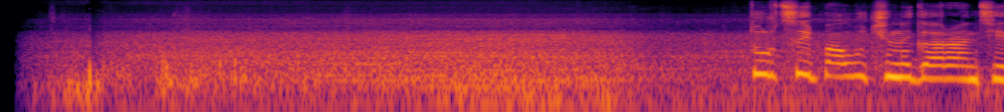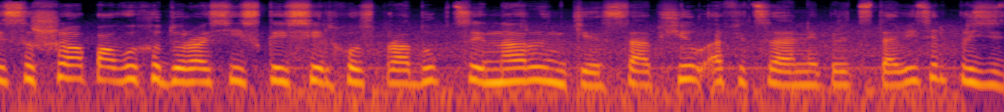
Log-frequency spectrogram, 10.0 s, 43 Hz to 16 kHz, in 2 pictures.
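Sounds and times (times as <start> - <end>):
outdoor rumbling wash: 0.1 - 10.0.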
